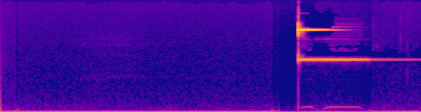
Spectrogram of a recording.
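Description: A single short notification ding marks an incoming text message: one clear bright chime with a ringing tail, followed by a brief low buzz, in otherwise near-silent room tone.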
